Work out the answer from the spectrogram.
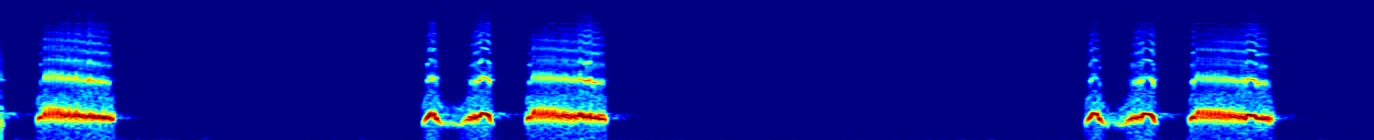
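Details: Spotted dove cooing, a sound used to stimulate newly caught doves into cooing. Low, hollow phrases of two quick notes then a longer, rough coo, repeated about every three seconds, preceded by a lone long coo, with silence between.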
